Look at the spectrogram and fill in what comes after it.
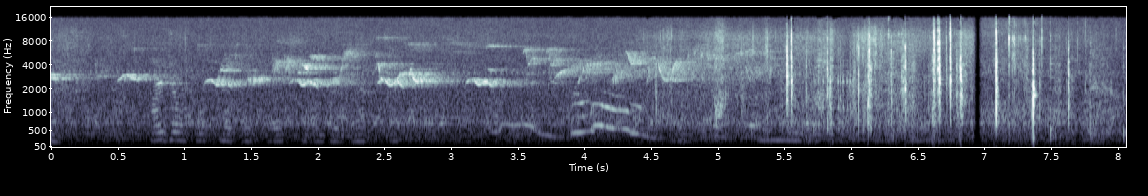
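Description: A songbird singing a run of short, clear whistled notes that step up and down in pitch. In the second half the song gives way to a string of sharp clicks and rustles.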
